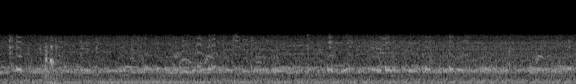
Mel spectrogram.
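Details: Tundra swans gathered at Aylmer Wildlife Management Area on their annual spring migration, March 15, 2009, an unbroken wall of crooning honks from many birds, with a few louder calls standing out early on.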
